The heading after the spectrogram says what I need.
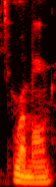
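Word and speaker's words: Rhamon: Uh, I'm sorry if I mispronounc. Yeah, Ramon.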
